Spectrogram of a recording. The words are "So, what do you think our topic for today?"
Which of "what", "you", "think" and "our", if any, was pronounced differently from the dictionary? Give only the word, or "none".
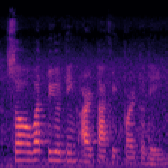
think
